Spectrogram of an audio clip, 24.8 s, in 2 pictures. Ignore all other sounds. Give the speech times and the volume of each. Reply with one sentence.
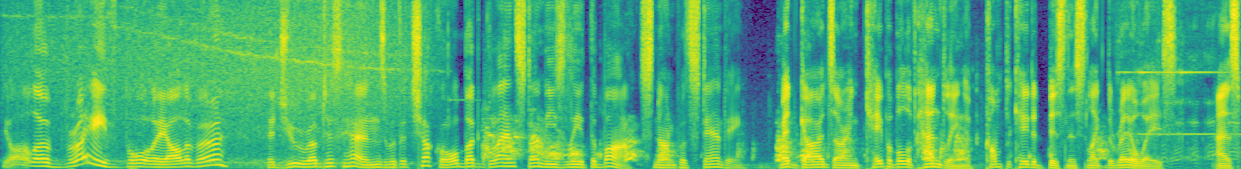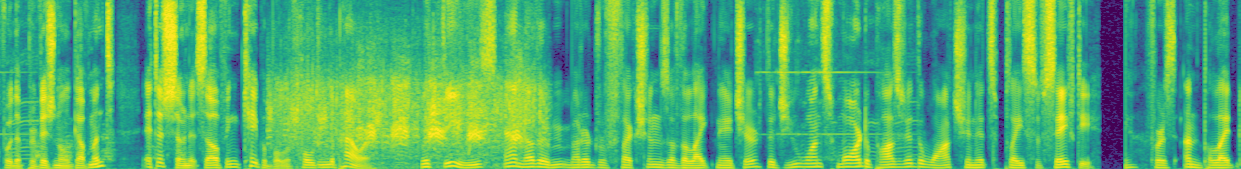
You can hear the speech from 0.0 to 24.7 s, at a steady volume.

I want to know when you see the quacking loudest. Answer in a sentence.
The volume of the quacking peaks at 17 seconds.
